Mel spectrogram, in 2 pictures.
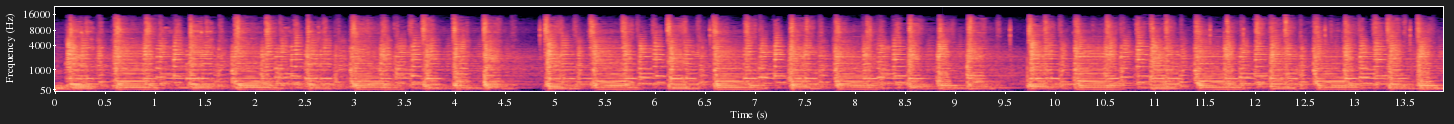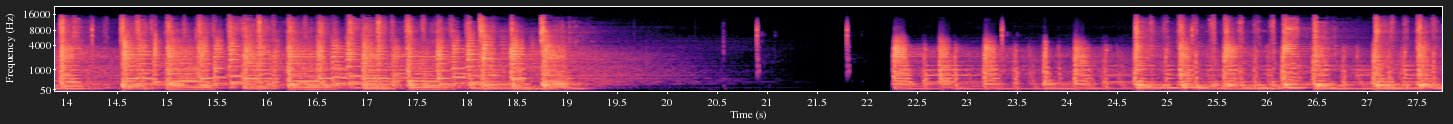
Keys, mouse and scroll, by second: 2.6 right click, 2.6 middle click, 5.4 middle click, 10.9-11.9 scroll up 1, 16.9 middle click.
